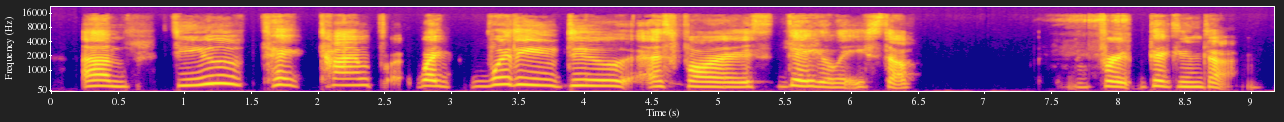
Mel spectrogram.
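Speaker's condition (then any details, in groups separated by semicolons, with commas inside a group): Hemiplegic cerebral palsy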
